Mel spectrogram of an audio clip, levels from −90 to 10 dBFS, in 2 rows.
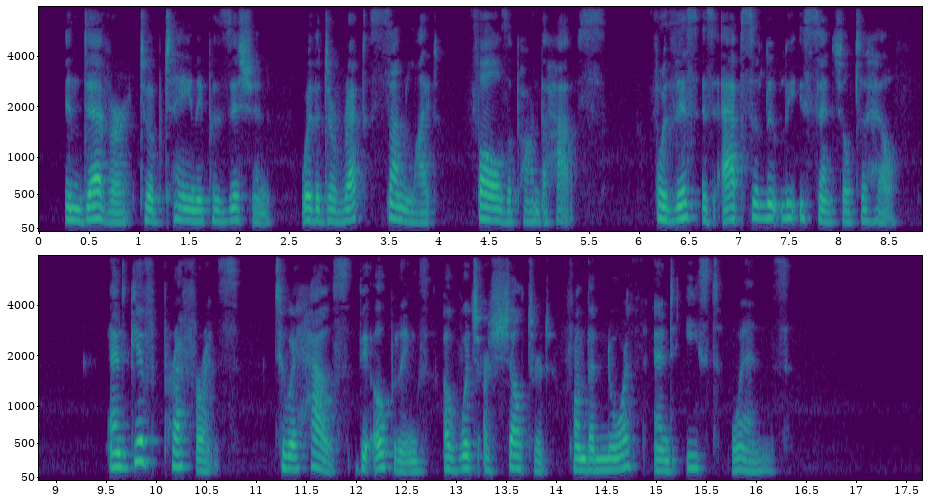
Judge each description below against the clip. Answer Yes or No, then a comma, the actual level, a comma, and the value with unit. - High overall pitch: No, medium, 155 Hz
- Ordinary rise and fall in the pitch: Yes, average, 3.6 semitones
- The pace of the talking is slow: Yes, slow, 130 wpm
